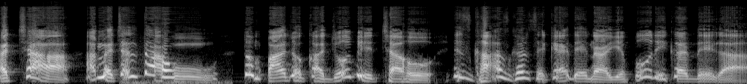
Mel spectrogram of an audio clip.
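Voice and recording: A man's cartoonish character voice at a fairly slow pace.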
